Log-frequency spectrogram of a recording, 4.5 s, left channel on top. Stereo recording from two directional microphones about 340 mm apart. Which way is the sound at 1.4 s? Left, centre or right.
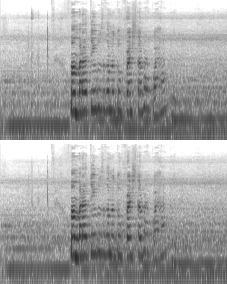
Centre.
